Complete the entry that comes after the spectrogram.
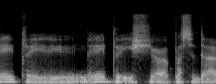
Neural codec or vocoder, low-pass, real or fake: codec, 24 kHz, 0.9 kbps, WavTokenizer, medium music audio release; 10.8 kHz; fake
